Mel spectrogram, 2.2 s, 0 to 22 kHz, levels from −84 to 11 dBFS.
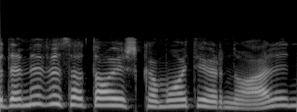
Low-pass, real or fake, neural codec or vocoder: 5.4 kHz; real; none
